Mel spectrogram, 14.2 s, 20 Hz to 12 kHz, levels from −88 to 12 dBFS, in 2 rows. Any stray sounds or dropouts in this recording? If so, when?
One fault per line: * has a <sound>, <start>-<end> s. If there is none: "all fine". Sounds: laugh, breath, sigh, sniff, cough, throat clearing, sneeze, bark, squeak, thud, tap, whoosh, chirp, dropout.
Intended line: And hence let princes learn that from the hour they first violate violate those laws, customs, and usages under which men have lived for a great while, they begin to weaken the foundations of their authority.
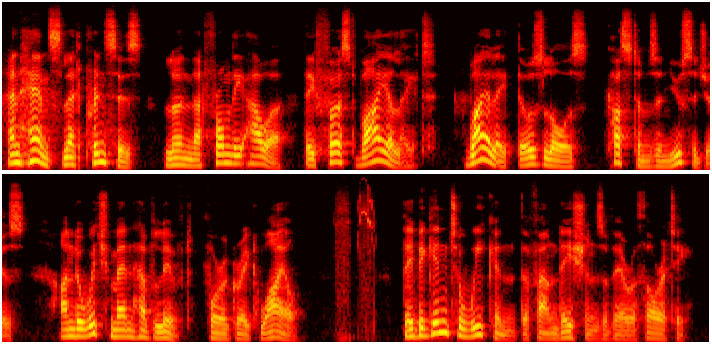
* has a squeak, 10.4-10.8 s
